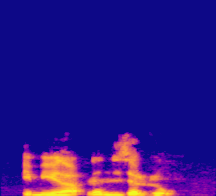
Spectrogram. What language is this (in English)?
Kabyle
